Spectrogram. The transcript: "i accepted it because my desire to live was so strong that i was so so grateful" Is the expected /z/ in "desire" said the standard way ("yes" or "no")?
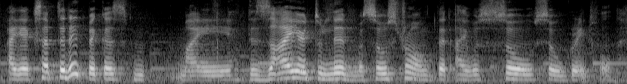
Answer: yes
